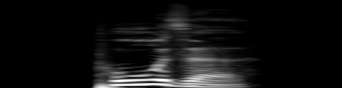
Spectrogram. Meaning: pose
- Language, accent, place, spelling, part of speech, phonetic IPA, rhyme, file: German, Germany, Berlin, Pose, noun, [ˈpoːzə], -oːzə, De-Pose.ogg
